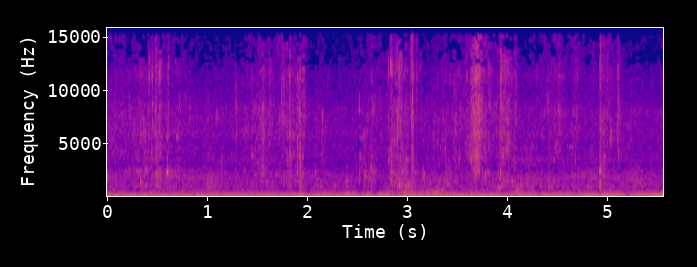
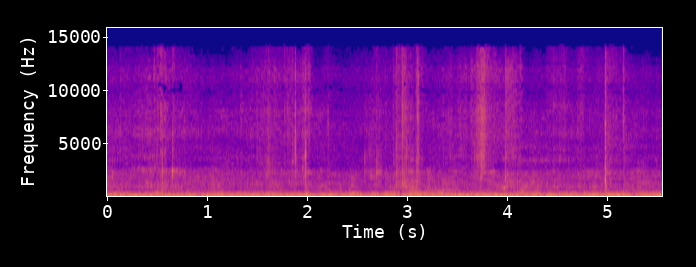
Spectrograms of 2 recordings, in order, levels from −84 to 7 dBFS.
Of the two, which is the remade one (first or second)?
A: second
